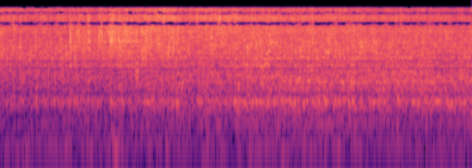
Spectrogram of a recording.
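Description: Raw prawns sizzling in hot oil with cumin seeds in a nonstick pan, a steady hiss, as they are stirred about.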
